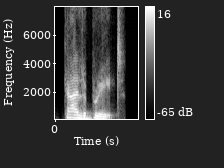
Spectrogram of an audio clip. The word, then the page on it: calibrate: Indian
